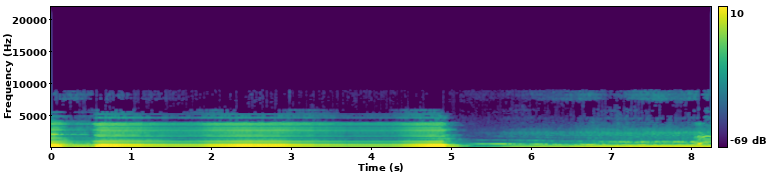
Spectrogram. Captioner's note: siren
